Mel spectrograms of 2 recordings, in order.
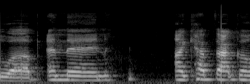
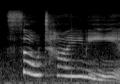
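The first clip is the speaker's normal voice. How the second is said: much higher and slow on "so tiny"; 12 semitones higher, much slower than usual. Retold or imitated. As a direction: stretch "so tiny" up high and slow to sound small. Describing herself very small.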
